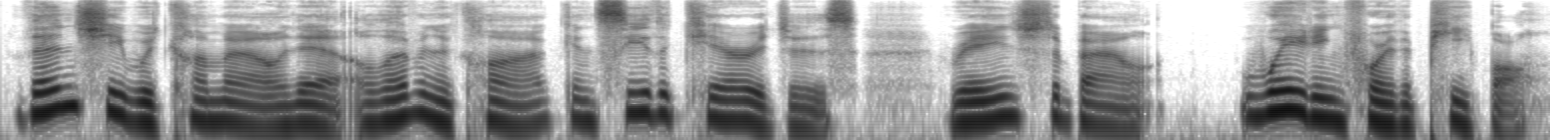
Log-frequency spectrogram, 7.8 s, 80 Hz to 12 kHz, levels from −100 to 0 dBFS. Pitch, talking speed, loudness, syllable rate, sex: 165 Hz, 140 wpm, -18 LUFS, 4.0 syllables/s, female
